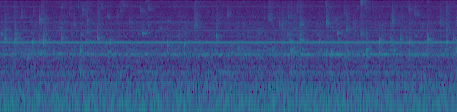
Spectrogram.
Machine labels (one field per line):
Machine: pump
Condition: normal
